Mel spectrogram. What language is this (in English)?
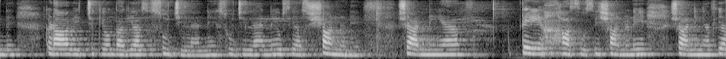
Dogri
